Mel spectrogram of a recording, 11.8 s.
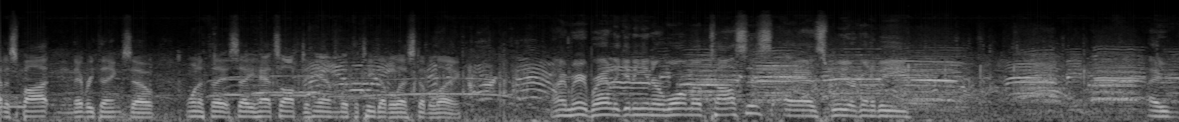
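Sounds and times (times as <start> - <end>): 
raucous crowd singing a birthday song: 0.0 - 2.3, 6.1 - 11.7
speech: 0.0 - 4.9, 5.5 - 9.2, 11.5 - 11.7.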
